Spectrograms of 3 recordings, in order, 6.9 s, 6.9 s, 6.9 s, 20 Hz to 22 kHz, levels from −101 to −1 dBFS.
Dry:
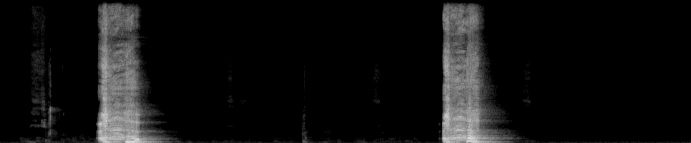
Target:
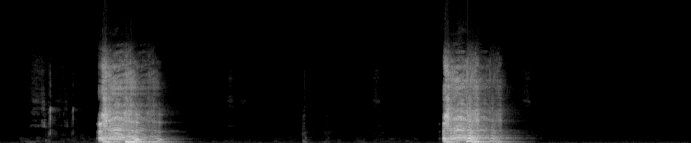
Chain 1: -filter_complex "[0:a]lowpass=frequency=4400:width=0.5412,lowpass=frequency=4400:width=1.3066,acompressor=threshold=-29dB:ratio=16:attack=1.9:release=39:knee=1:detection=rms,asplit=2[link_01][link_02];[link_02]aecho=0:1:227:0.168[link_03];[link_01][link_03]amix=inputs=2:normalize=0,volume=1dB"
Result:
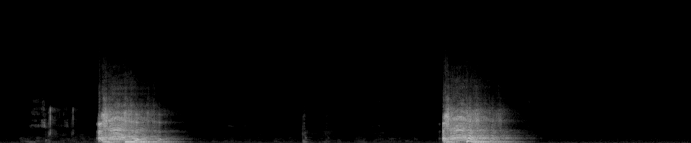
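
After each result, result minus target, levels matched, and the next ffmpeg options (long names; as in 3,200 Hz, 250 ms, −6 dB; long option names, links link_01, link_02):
8,000 Hz band −16.0 dB; downward compressor: peak gain reduction +8.5 dB
-filter_complex "[0:a]lowpass=frequency=11000:width=0.5412,lowpass=frequency=11000:width=1.3066,acompressor=threshold=-29dB:ratio=16:attack=1.9:release=39:knee=1:detection=rms,asplit=2[link_01][link_02];[link_02]aecho=0:1:227:0.168[link_03];[link_01][link_03]amix=inputs=2:normalize=0,volume=1dB"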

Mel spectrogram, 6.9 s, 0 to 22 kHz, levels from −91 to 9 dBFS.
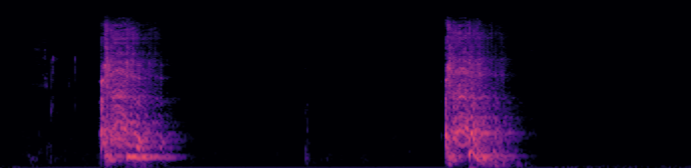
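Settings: downward compressor: peak gain reduction +9 dB
-filter_complex "[0:a]lowpass=frequency=11000:width=0.5412,lowpass=frequency=11000:width=1.3066,acompressor=threshold=-19.5dB:ratio=16:attack=1.9:release=39:knee=1:detection=rms,asplit=2[link_01][link_02];[link_02]aecho=0:1:227:0.168[link_03];[link_01][link_03]amix=inputs=2:normalize=0,volume=1dB"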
